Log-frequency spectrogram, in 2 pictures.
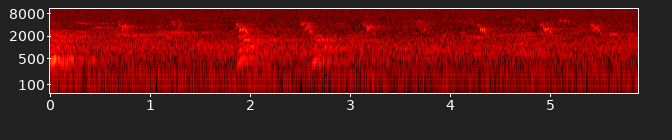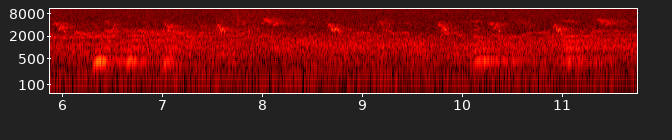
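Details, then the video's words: Croaking frogs: several deeper, abrupt croaks stand out from a busy layer of quick, high-pitched chirps and a continuous hum of many more callers further away. "Rechot żab. Croaking frog sound."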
